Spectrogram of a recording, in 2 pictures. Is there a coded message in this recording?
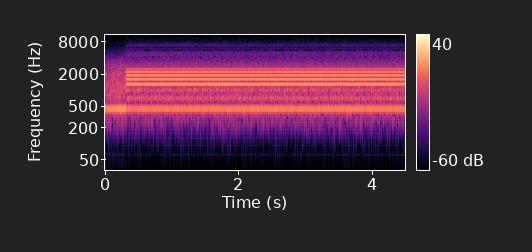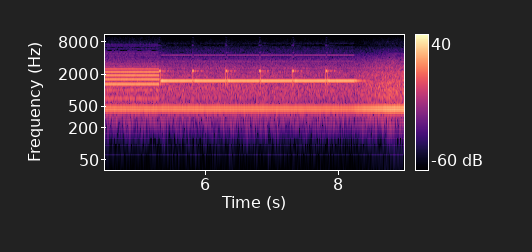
Yes: weather fax (radiofax), 120 lines a minute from 0.3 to 8.2 s, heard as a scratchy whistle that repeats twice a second, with radio static, a steady whistle near 450 Hz and room echo.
